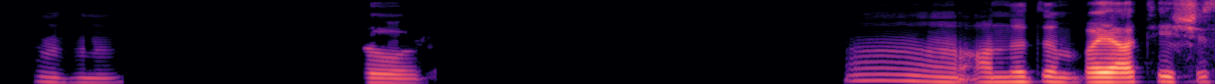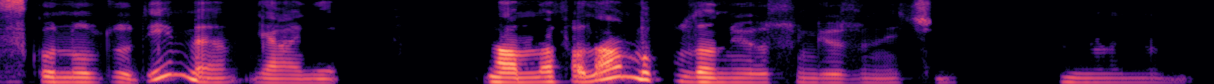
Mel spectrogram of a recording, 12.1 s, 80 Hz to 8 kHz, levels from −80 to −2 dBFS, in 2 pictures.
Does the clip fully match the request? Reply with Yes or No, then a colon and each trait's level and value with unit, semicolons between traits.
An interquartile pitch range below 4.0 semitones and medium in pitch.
Yes: narrow, 2.4 semitones; medium, 155 Hz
